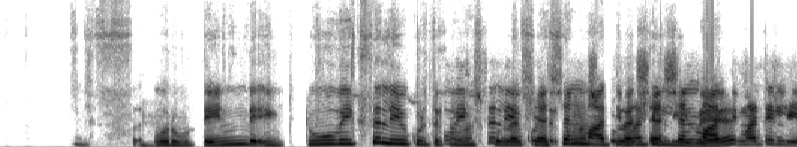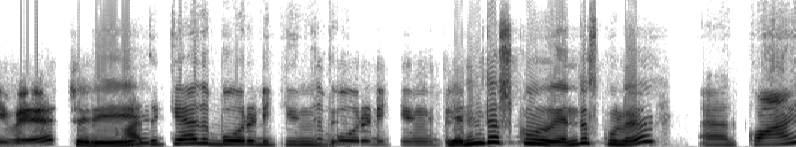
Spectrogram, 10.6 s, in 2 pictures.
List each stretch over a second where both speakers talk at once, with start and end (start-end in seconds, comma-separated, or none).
3.0-4.8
